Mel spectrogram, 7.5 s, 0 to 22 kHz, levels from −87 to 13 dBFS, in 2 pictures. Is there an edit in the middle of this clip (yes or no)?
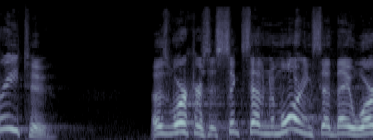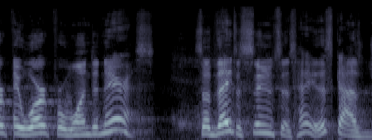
yes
